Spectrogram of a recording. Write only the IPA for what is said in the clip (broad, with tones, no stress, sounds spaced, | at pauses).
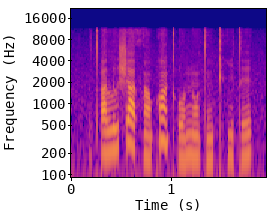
tʼ a˧ l ɯ˧˥ ʃ a˥˨ θ ã˨˩˦ qʷ ĩ˥˨ kʼ o˨˩˦ n õ˩˧˩ t ĩ˩˧˩ kʰ i˧˩ t e˧˥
